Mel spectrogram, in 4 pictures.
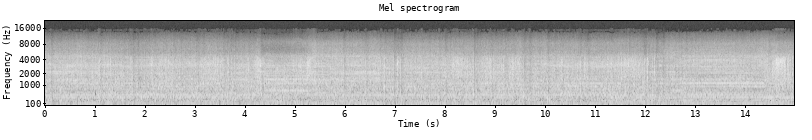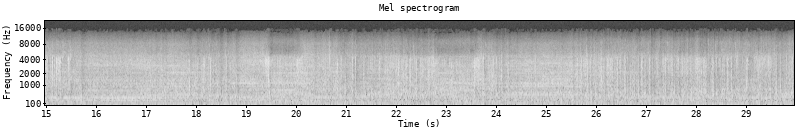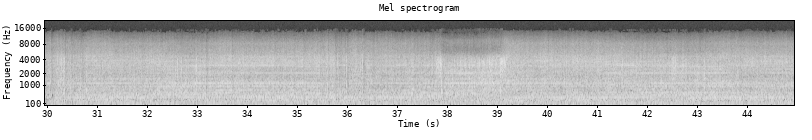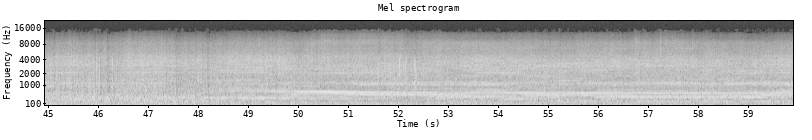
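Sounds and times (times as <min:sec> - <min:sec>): outboard motor droning: 0:00.0 - 0:59.9
wind buffeting microphone: 0:00.0 - 0:59.9.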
